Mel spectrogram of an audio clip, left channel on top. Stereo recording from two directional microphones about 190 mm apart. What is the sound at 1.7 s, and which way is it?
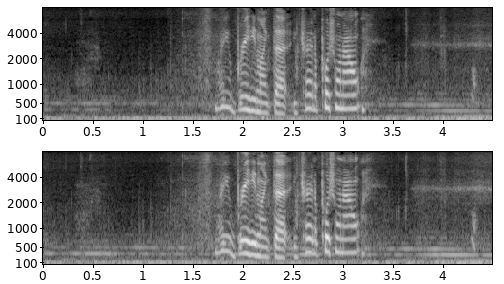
Speech, 10° left (ahead or behind).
